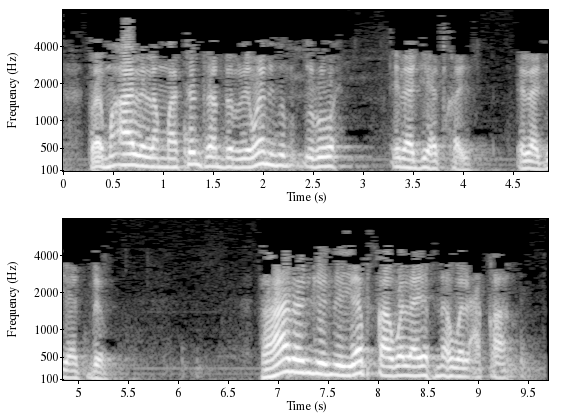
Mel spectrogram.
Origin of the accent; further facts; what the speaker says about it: Baghdad, Baghdad Governorate, Iraq; ولذلك كانت عندنا في بغداد مثلا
